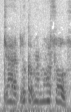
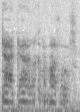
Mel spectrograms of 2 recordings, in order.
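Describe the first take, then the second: First: Much higher, child-like mock voice; daughters imitated. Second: Put-on high, hushed child-like voice; daughters imitated. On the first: Daughters showing off to dad, high imitated child voice. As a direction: pitch it way up like a little daughter. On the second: Daughters calling dad to look at muscles, hushed imitated child voice. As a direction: go high and soft, fading into a whisper. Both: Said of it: "My daughters do that".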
